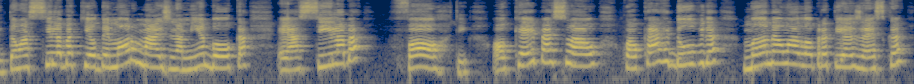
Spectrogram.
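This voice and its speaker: A woman's voice: very high voice, sharp tone. A young Brazilian woman teaching a remote primary school lesson, patient and step by step, often checking in with "tá?". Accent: Brazilian Portuguese. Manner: patient, explains step by step, ends phrases with "tá?".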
